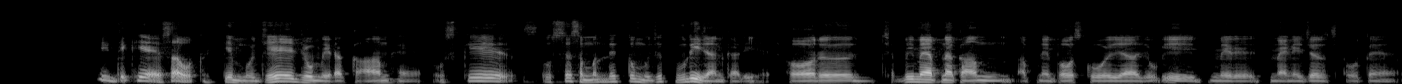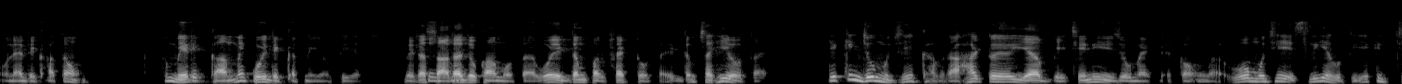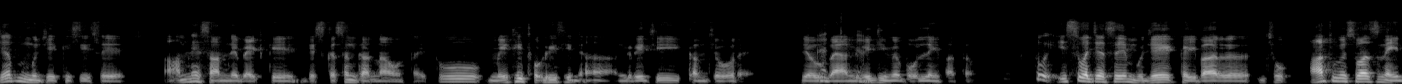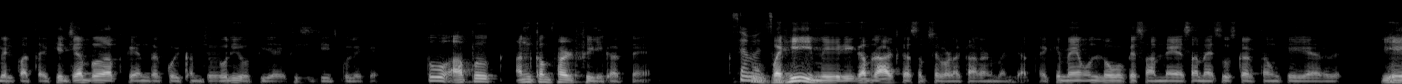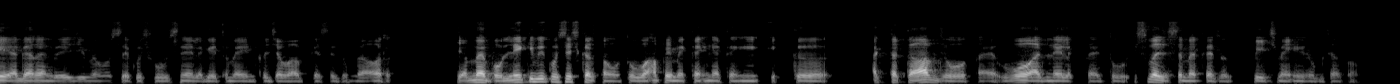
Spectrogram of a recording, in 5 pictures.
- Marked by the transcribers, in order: in English: "बॉस"; in English: "मैनेजर्स"; in English: "परफ़ेक्ट"; in English: "डिस्कशन"; laughing while speaking: "मेरी थोड़ी-सी"; tapping; in English: "अनकम्फ़र्ट फ़ील"
- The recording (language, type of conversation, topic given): Hindi, advice, प्रेज़ेंटेशन या मीटिंग से पहले आपको इतनी घबराहट और आत्मविश्वास की कमी क्यों महसूस होती है?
